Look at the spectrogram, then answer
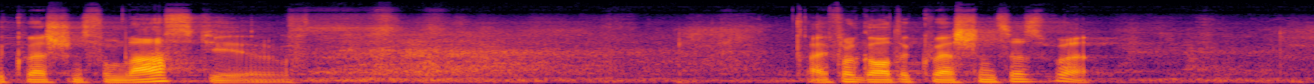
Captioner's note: laughter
